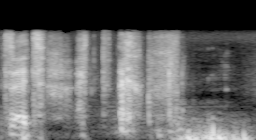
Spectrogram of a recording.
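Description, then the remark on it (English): A woman growls like a dog, making a series of harsh, breathy snarling bursts that settle into a low, rumbling growl, fairly loud. “She was growling like a like a dog.”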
